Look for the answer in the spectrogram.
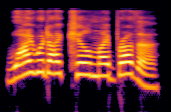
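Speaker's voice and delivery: a hurt brother hurls it back; loathing. A narrator's reading. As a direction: spit it out with contempt. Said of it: "loathing laced through his voice".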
